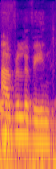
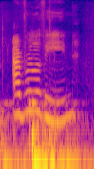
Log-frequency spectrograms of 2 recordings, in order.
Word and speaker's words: Avril Lavigne: Avril Lavigne. – Avril Lavigne.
